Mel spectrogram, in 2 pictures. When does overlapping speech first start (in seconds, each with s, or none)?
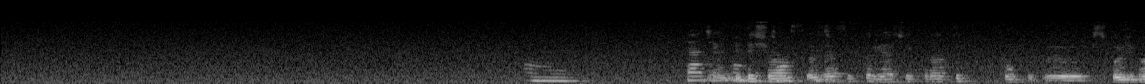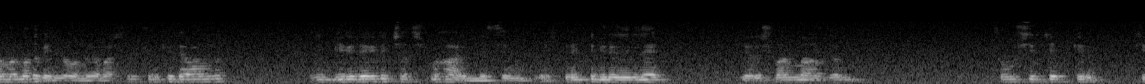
7.0 s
